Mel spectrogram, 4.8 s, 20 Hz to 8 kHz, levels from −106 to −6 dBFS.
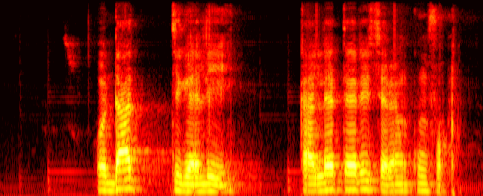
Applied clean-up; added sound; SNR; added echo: neural separator model SepFormer DNS4.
